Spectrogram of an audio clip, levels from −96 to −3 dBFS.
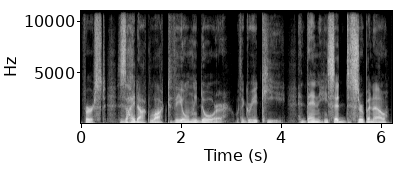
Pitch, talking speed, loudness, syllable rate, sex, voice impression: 85 Hz, 155 wpm, -19 LUFS, 3.8 syllables/s, male, very masculine, adult-like, slightly thick, cool, slightly intellectual, wild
